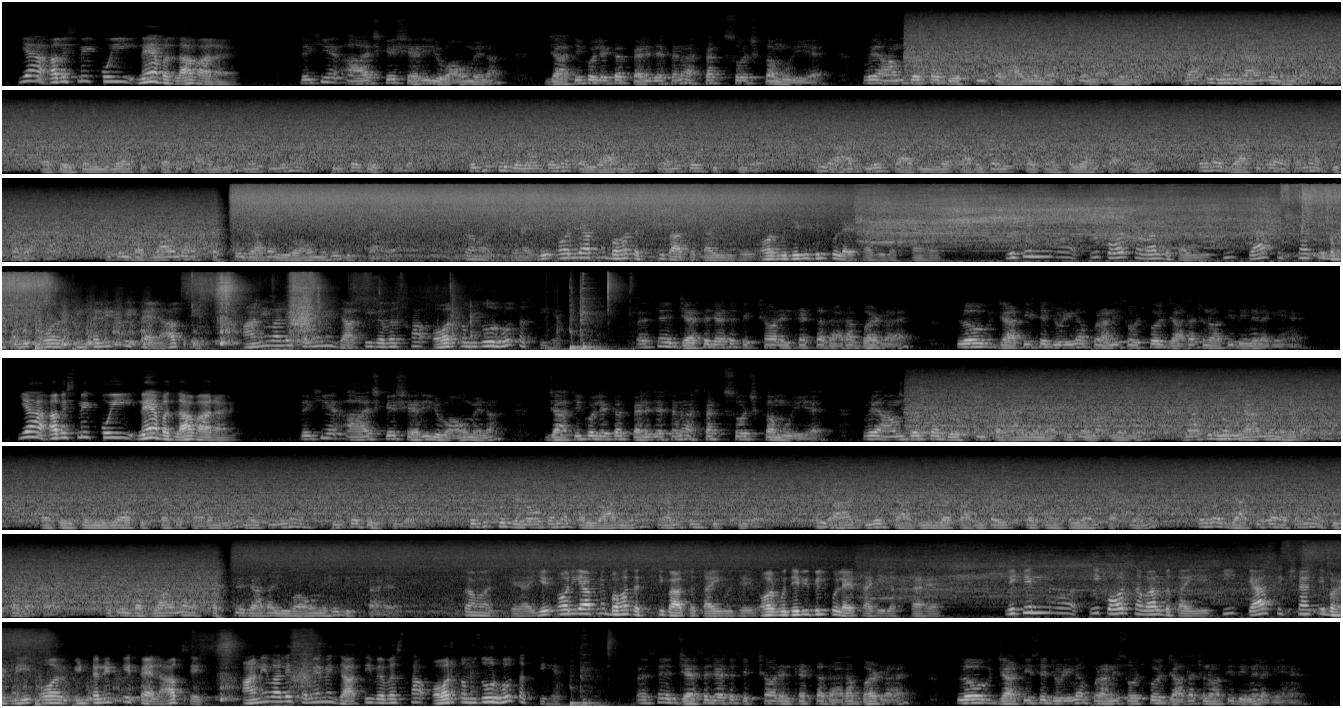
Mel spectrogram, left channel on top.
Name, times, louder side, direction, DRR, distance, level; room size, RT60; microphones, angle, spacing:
voice 1, 0.2-2.3 9.1-9.2 12.1-12.4 21.5-21.8 31.4-36.2 36.8-42.2 42.6-45.3 45.5-45.8, right 4 dB, 55° right, 6 dB, 0.8 m, -27 dB
voice 2, 3.0-5.0 5.4-8.2 8.6-11.5 11.8-13.3 13.8-17.6 18.1-21.0 21.5-25.0 25.4-27.4 27.8-30.8 46.5-49.3 49.7-53.2, right 1 dB, 10° right, -2 dB, 2.2 m, -32 dB
Water, 9.0-28.9, left 1 dB, 25° left, 2.7 m, -32 dB
sound 1, 29.1-44.2 44.5-45.0 45.6-46.5, left 14 dB, 75° left, 0.4 m, -28 dB
11.0 x 5.2 x 3.6 m, 0.33 s
head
